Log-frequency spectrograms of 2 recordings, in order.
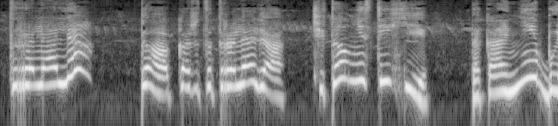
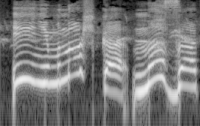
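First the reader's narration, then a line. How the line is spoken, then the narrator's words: Joyful. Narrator (Russian): радостно закончила Алиса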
